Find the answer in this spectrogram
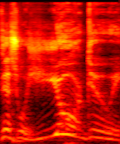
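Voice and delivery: strong, booming cry, pitched very high. Narrator voices Herod Lindsay, father of the groom, accusing the bride's uncle: booming voice. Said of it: "you hear a strong voice booming out".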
